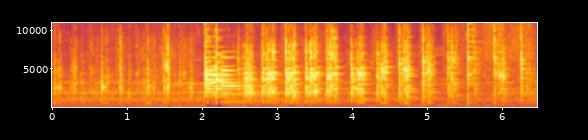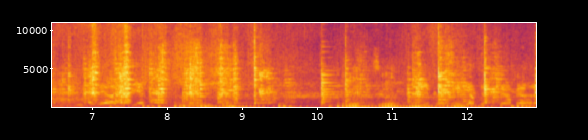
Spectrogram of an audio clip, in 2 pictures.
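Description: Flat metal spatula chopping and scraping an egg-and-masala mixture on a large flat iron griddle (tawa): a fast run of sharp metallic clacks over frying sizzle. A low rumble comes in over the second half.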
